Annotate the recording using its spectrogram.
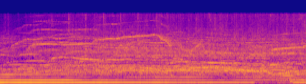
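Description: Rock band's amplified guitar and bass notes held and ringing, with no drums, while the crowd whoops and cheers over them. The held notes break off briefly near the end and come back.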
